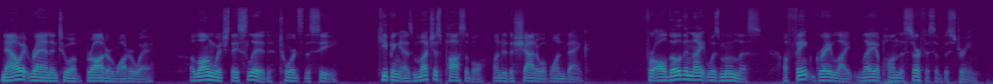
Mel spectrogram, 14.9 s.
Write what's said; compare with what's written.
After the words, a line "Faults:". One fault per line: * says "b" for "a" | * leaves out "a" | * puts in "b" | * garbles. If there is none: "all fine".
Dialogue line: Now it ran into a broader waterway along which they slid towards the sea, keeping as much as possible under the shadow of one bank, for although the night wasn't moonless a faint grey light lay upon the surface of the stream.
Now it ran into a broader waterway along which they slid towards the sea, keeping as much as possible under the shadow of one bank, for although the night was moonless a faint grey light lay upon the surface of the stream.
Faults:
* says "was" for "wasn't"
